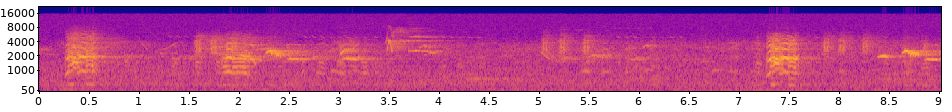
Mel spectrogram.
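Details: A shy male Common blackbird with an unusual individual song, rendered 'vuippi vuippi vuuu', recorded in March 2024: fluty phrases near the middle pitch with higher twittery notes, separated by short pauses.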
